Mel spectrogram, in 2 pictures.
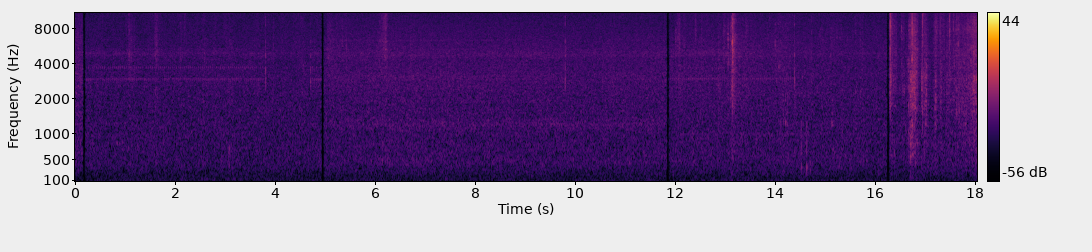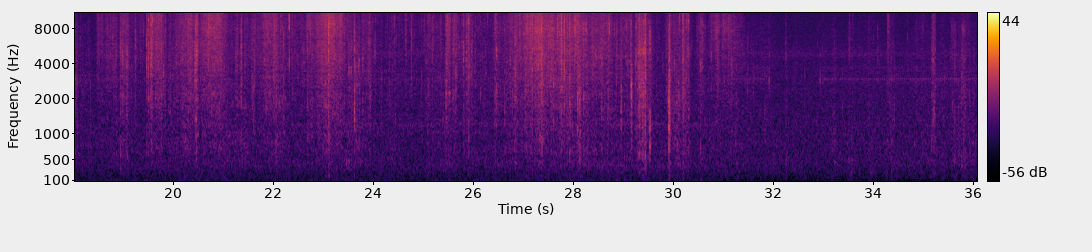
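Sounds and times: dry leaves tearing and crackling: 16.3s - 31.6s.

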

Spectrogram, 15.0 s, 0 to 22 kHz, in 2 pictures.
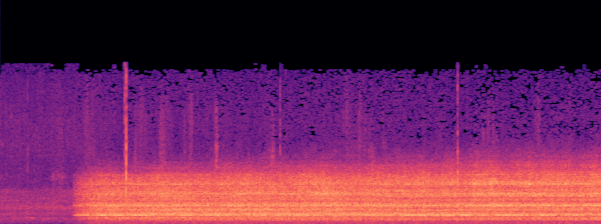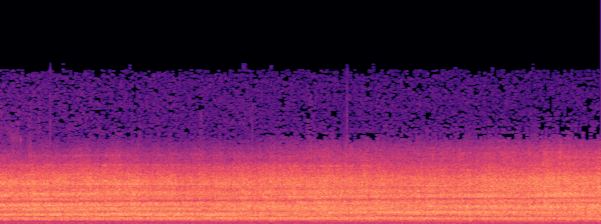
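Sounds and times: jet engine roar with whine: 0.0s - 15.0s.

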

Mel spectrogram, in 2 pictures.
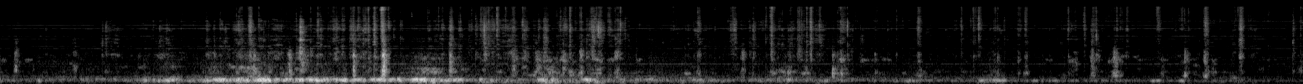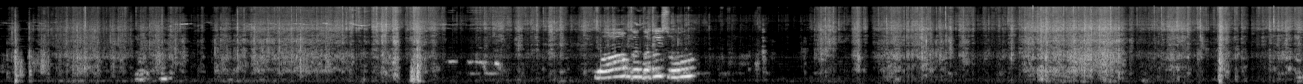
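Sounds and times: scissors snipping plastic bag: 21.1s - 26.0s.

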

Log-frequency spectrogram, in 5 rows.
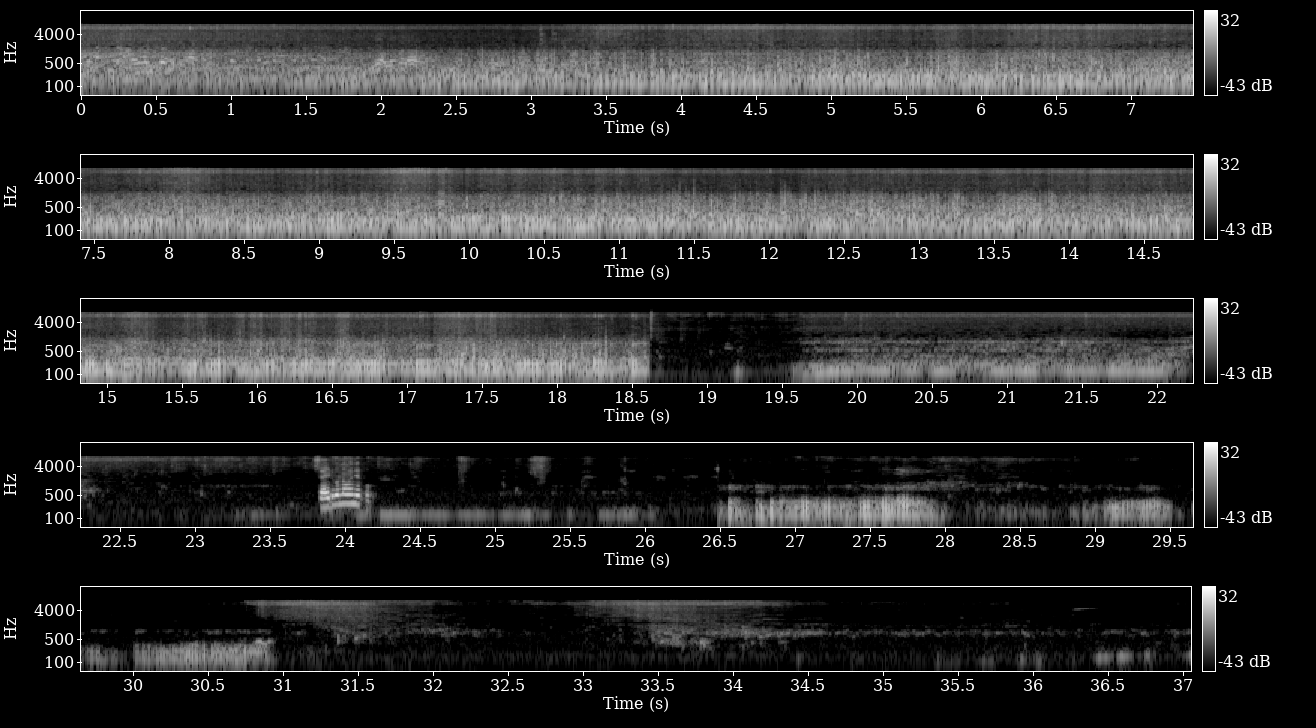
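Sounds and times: wind on microphone: 0.0s - 18.6s, 24.0s - 32.4s
vehicle engine running: 0.0s - 22.4s, 23.3s - 30.9s.

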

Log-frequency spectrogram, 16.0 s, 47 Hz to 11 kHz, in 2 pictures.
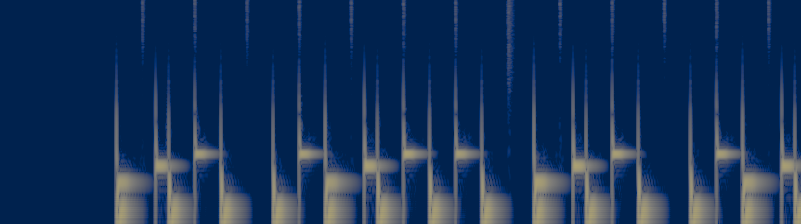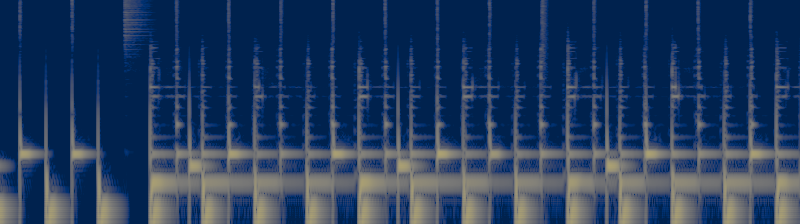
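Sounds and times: deep bass notes: 1.2s - 1.9s, 9.5s - 16.0s
drum machine beat: 1.2s - 16.0s.

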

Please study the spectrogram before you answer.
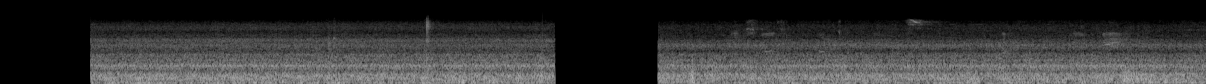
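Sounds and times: diesel locomotive idling: 0.9s - 5.6s, 6.6s - 12.0s.

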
